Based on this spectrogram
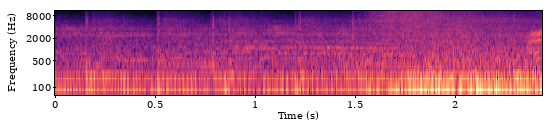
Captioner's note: cheers and applause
